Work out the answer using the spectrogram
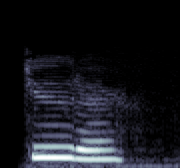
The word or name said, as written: deuter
